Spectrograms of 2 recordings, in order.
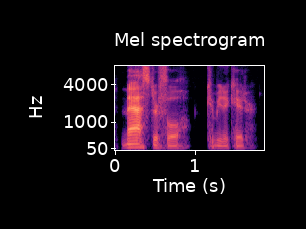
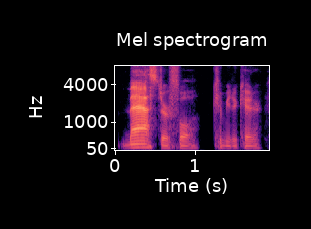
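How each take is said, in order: Both takes have the same delivery.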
